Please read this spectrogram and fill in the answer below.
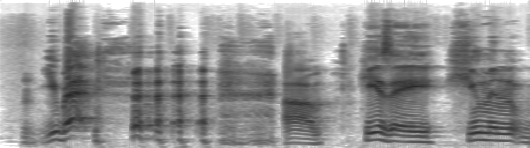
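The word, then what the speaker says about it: Ubbett: their team is lupano ubet that's l-u-p-a-n-o and then ubet is u b b e t t you bet um he is a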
